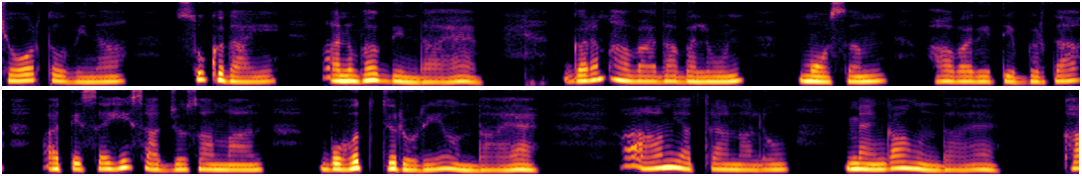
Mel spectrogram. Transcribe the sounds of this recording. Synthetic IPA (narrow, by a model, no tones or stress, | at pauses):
t͡ʃʰoːɾt̪õːbiːnaː | sʊkʰd̪aːiː | ənʊbʱəʋd̪ɪnd̪aːɦɛː | ɡəɾəmɦəʋaːd̪aːbəluːn | mɔːsəm | həʋaːd̪eːt̪ɪbəɾt̪aː | ət̪eːsəɦiːsaːd͡ʒõːsaːmaːn | bɔːt̪zəɾuːɾiːɦʊ̃nd̪aːɦɛː | aːmjaːt̪ɾaːnaːlõː | mɛ̃ːŋɡaːɦʊnd̪aːɦɛː | kʰa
